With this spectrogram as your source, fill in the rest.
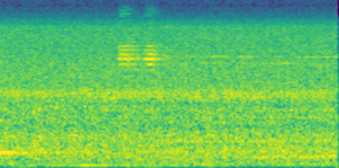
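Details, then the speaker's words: Ceiling fan at high speed after oiling its bearings without taking it down: steady even airy whoosh with no more of the earlier squeak or chirp and grinding; running normally, fixed. "और guys आप देखेंगे यहां पर आपको बिल्कुल भी जो पहले आवाज आ रही थी चूचू की वो किसी भी टाइप की आवाज नहीं आ रही है।"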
